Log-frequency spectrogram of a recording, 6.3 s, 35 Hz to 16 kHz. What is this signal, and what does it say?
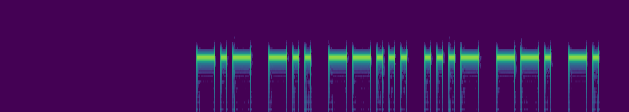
Morse code, heard as a keyed tone, about 21 wpm, 700 Hz. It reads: KD7VGN
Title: USA Call Signs - 6 Characters - Repeated 2x - 20wpm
